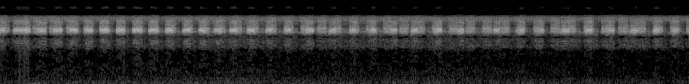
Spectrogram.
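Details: Cicada song on a summer day in Provence, France: a high, raspy buzz swelling and dipping in quick irregular pulses, the throbbing growing a little more uneven toward the end.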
